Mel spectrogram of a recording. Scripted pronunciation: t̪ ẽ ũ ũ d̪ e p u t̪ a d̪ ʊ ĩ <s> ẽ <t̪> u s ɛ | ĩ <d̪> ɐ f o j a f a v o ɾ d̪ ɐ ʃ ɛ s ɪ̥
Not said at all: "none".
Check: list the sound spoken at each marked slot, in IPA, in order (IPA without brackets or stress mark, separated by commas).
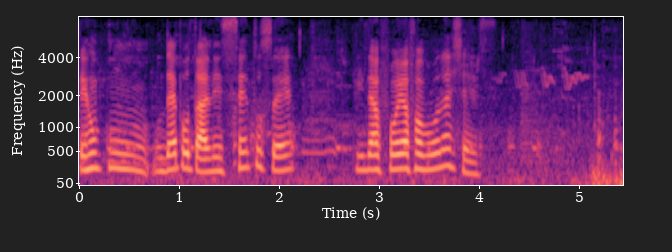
s, t̪, d̪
